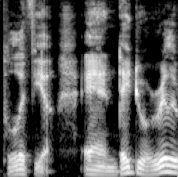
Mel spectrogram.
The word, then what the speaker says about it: Polyphia: At first I was saying Polyphia, but I believe their name is pronounced Polyphia.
